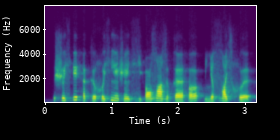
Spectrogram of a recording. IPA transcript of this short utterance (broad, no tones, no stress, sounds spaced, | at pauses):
ʃ ʊ sʲ ʔ e h ɐ k ʏ χʷ ə sʲ ẽː ʃ ẽː sʲ zʲ ʊ ʔ o zˤ ɐː z o k ɐː h ɔ | ʎ ʏ sʲ zˤ ɐː sʲ χʷ ə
